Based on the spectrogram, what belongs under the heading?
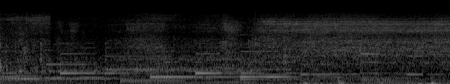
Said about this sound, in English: Sounds great, doesn't it? The sound of steam.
